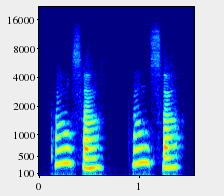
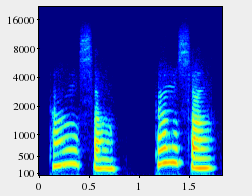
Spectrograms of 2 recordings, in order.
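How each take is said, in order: The two takes are said the same way.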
